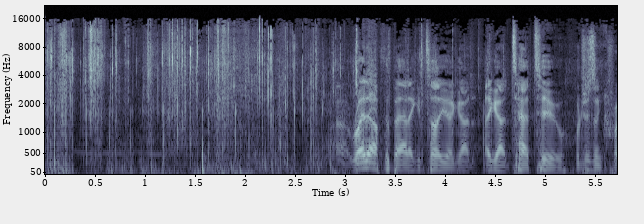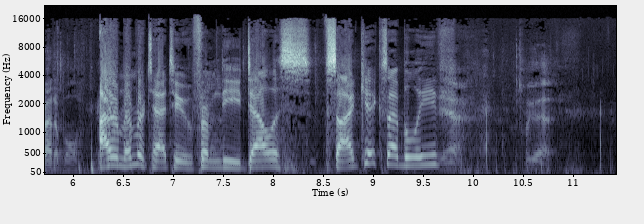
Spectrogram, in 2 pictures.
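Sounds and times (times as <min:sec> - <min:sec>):
crinkly plastic trading card pack wrapper torn open and crumpled: 0:00.0 - 0:04.9
speech: 0:03.1 - 0:10.8.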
